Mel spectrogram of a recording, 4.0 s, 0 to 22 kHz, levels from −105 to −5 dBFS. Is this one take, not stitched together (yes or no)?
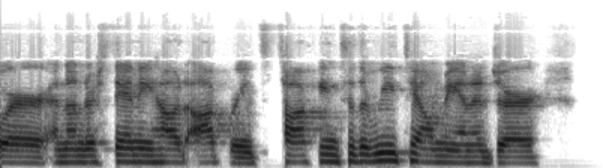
yes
